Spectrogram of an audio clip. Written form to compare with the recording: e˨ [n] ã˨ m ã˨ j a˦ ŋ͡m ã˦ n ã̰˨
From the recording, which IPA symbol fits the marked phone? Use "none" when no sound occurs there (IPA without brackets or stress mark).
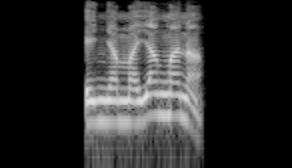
ɲ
